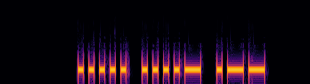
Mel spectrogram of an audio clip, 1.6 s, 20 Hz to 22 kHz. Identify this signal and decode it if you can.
Morse code, heard as a keyed tone, about 46 wpm, 700 Hz. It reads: 54W
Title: Three Challenging Letter-Number Combinations 45wpm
